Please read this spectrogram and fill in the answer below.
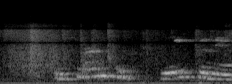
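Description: A small child's high voice vocalizing in short, sliding, wordless sounds, over a rustle of a large paper sheet being handled.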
